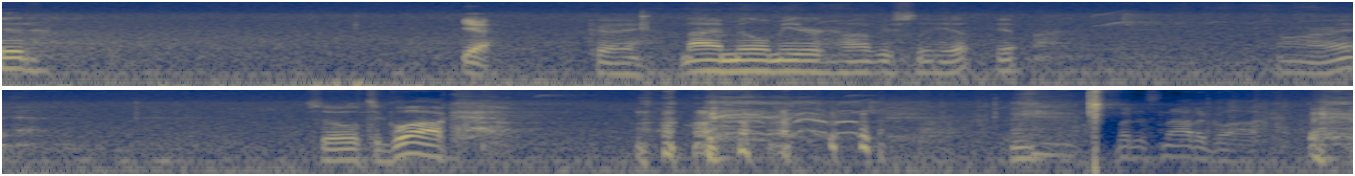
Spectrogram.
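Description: A metal gun action clicks and snaps as a pistol is handled.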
